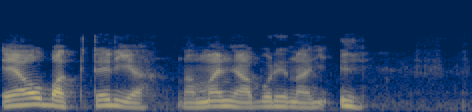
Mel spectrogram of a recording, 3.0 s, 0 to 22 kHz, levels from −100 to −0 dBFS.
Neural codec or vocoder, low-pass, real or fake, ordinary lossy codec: codec, 16 kHz, 16 kbps, FunCodec, trained on LibriTTS, 50 frames a second; 7.2 kHz; fake; none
